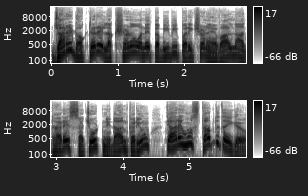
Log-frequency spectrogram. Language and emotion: Gujarati, surprised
